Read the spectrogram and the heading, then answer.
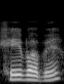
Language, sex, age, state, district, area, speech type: Assamese, female, 18-30, Assam, Sonitpur, rural, spontaneous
